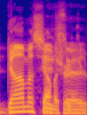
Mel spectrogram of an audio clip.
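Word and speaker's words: Gamasutra: said it out loud I read gamma sura rhymes with the thing it's based on so yeah there you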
